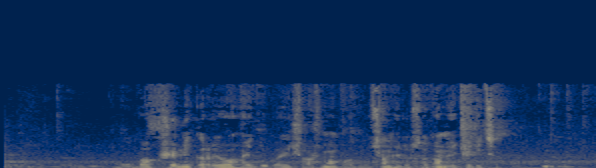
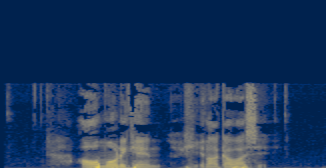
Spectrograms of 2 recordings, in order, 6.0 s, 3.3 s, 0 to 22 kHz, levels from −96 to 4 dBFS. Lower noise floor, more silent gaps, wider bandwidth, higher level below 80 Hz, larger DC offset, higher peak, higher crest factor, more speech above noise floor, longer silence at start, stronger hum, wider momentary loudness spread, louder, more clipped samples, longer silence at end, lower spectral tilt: about the same, -62 dBFS vs -62 dBFS; neither; about the same, 11.5 kHz vs 11.5 kHz; second, -60 dBFS vs -38 dBFS; neither; second, -20 dBFS vs -2 dBFS; about the same, 22 dB vs 24 dB; second, 21 dB vs 38 dB; second, 0.05 s vs 0.6 s; neither; first, 21 LU vs 15 LU; second, -41 LUFS vs -24 LUFS; neither; second, 0 s vs 0.65 s; second, -4 dB/octave vs -5.5 dB/octave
